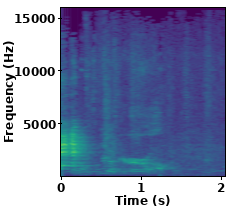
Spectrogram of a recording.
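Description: High-pitched voices calling out, starting suddenly and loudly, then wavering and trailing off over about a second and a half.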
